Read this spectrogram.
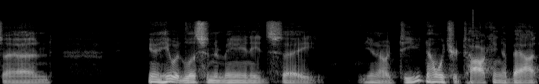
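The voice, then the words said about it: Southern US accent. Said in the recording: “I have a Southern accent”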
